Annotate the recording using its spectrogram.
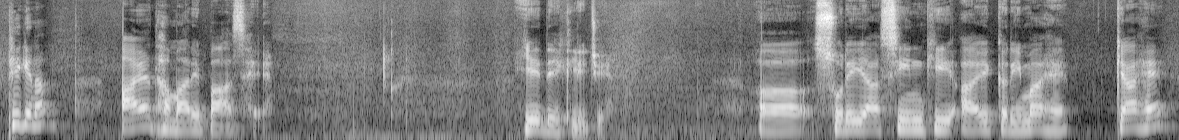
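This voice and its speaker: Patient male Quran teacher explaining. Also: a little high. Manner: patient explaining, often checks if students follow; intones Quranic verses in a slow chant. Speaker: Quran and Arabic grammar teacher. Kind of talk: recorded online lesson.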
